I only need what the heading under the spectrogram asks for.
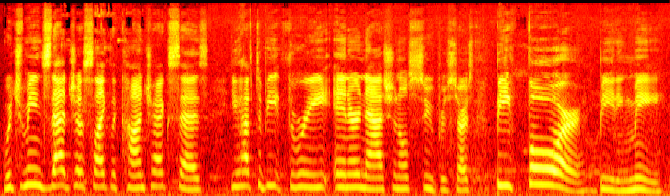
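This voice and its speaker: A woman's voice: high-pitched, normal speed. An actress playing a boastful, bratty woman wrestling champion in a video game cutscene, smug and mocking. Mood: taunting. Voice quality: bright, taunting.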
